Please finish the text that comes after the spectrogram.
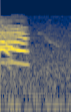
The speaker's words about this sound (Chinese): Listen，威力，那是你树鸭家人的叫声，我们一定越来越接近了。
